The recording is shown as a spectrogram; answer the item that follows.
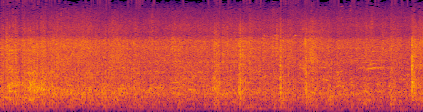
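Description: Indian Railways passenger coach rolling slowly out of a station, heard from the open door: a steady rumble of wheels on rail, with several sharp clicks from about halfway as the wheels pass over rail joints.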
